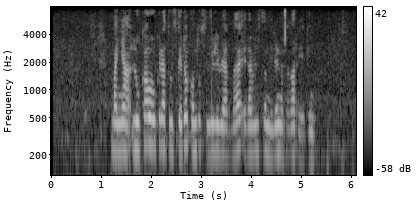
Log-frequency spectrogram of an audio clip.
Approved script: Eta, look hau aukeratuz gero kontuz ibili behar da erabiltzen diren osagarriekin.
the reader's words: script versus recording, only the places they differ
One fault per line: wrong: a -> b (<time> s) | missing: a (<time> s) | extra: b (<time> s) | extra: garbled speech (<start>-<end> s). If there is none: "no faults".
wrong: Eta -> Baina (1.3 s)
